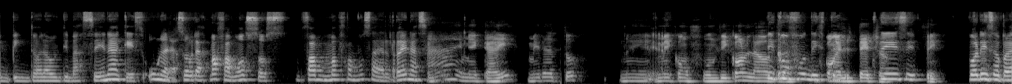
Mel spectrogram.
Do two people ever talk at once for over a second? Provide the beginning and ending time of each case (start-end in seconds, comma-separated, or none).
7.6-9.5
